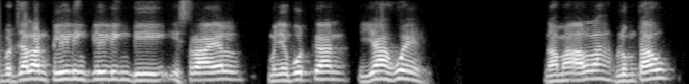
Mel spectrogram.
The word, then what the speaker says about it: Yahweh: Yesus bukan berjalan keliling-keliling di Israel menyebutkan Yahweh. Nama Allah belum tahu? Yahweh.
